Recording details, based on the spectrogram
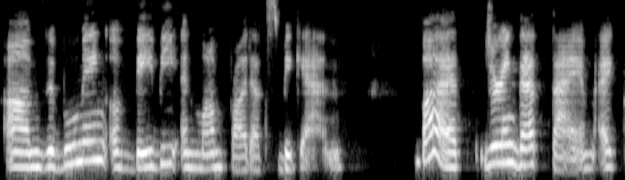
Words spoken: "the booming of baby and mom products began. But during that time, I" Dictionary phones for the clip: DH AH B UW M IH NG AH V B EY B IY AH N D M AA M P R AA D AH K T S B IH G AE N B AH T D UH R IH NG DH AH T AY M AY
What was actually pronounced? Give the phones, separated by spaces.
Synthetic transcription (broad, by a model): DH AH B UW M IH NG AH V B EY B IY AH N D M AA M P R AA D AH K T S B IH G AE N B AH T D UH R IH NG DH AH T AY M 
